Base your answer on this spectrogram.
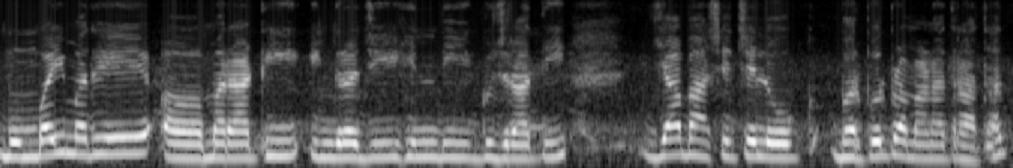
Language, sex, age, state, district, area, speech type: Marathi, female, 18-30, Maharashtra, Solapur, urban, spontaneous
